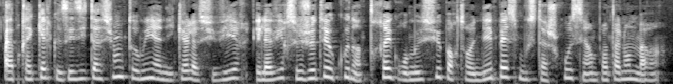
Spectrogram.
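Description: A woman narrating a children's story aloud in a clear, even reading voice. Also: medium pitch, quick pace.

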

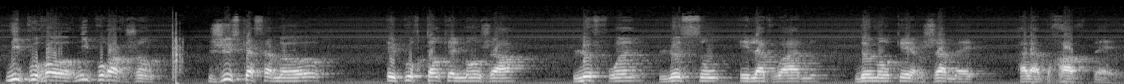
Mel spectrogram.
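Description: A male storyteller reads a fairy tale aloud, measured and expressive. His voice is mellow and slightly high for a man. The old cassette recording sounds roomy, with a faint hum underneath.

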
